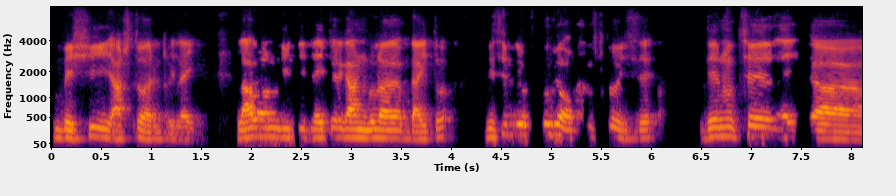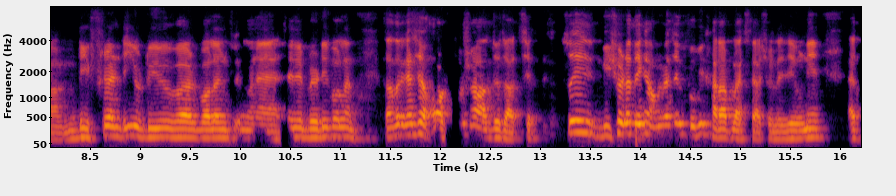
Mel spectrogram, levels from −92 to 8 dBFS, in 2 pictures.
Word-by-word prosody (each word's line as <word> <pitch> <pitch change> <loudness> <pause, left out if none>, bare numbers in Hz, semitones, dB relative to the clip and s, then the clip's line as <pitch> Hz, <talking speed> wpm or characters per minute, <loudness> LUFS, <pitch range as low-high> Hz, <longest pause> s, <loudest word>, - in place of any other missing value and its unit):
বেশি 125 +4 +2 0.3
আসতো 120 0 -5
আরকি। 110 -1 -8
লাইক 105 - -2 0.5
লালন 150 +2 +5
গীতি 140 0 -4
টাইপের 135 +2 0
গানগুলা 135 0 +5 0.3
গাইত। 115 +3 +2 0.5
রিসেন্টলি 180 +7 -3 0.2
খুবই 185 -1 +1
অসুস্থ 130 - -14
হইছে। 125 0 -6 0.6
দেন 150 +1 +2
হচ্ছে 150 +4 -3 0.4
এইটা 130 -1 -1 0.7
ডিফারেন্ট 150 +4 0
ইউটিউবার 140 -2 +2
বলেন 135 0 +4 0.3
মানে 120 -1 -4 0.2
সেলিব্রিটি 145 0 -1
বলেন 150 -2 -2 0.3
তাদের 170 +4 0
কাছে 185 +2 +2 0.2
অর্থ - - -3
সাহায্য - - +1
চাচ্ছে। - - -2 0.4
সো - - -13
এই 220 - +2 0.2
বিষয়টা 195 +4 +3
দেখে 185 +1 +4
আমার 165 +2 -4
কাছে 185 +2 -3
খুবই 175 +3 -2
খারাপ 135 -1 +4
লাগছে 120 0 -2
আসলে 115 -1 -8
যে - - +1
উনি 135 +3 +2 0.4
এত 130 - -6
140 Hz, 150 wpm, -22 LUFS, 130-155 Hz, 0.7 s, লালন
